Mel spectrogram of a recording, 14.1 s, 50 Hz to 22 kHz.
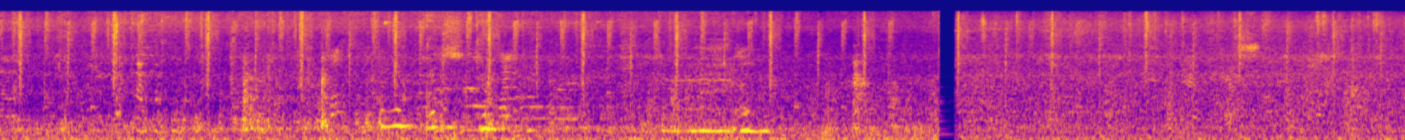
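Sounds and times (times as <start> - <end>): escalator low hum: 0.0 - 14.0
street background noise: 0.0 - 14.0.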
